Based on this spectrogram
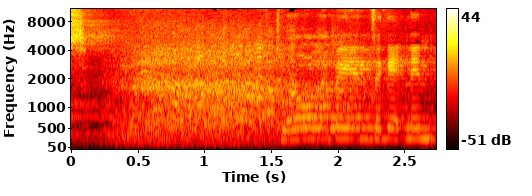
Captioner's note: audience laughing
